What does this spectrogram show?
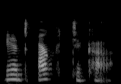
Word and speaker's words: Antarctica: down into some chunks listen carefully to the different parts that make up the word Antarctica ant AR ant ARA Antarctica Antarctica that's a hard word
